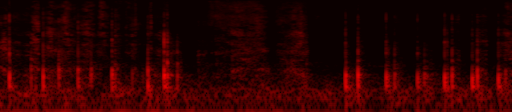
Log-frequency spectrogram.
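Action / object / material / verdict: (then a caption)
tap / small printed cardboard box / cardboard / none. Fingernails scratch and tap the glossy front of a small, hollow, printed cardboard earphone box, then move toward its side edge. Sharp, dry taps with a hollow midrange knock come in quick bursts. A softer, hissy scratching stretch in the middle separates them.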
